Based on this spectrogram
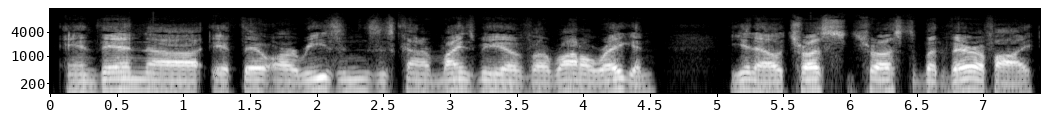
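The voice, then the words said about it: Hoarse, strained voice. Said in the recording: “as I'm losing my voice”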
